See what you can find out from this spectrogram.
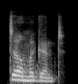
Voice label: "termagant", Indian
